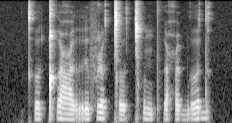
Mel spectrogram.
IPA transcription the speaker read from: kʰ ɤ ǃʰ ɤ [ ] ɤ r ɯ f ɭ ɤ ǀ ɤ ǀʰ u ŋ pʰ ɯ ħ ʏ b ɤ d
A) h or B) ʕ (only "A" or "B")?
B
